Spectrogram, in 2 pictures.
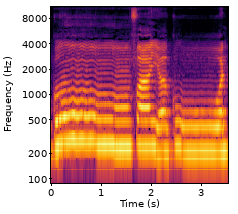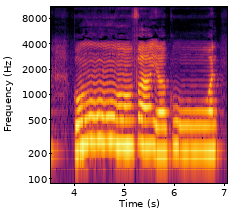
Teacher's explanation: Non sukun bertemu dengan fa samar didengungkan. Terus ya fayakun, mad arid li sukun, panjang boleh 2, panjang 2 harokat, 4 harokat, boleh 6 harokat.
